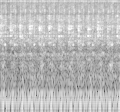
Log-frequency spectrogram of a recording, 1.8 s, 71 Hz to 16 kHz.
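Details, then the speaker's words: Misfire on one cylinder: idle stumbles with a recurring dropped pulse, "missing like a big dog" even after swapping in a known-good coil pack (one pack fires two plugs); bad spark plug with 10,000 miles suspected, all four plugs to be replaced. "but it's still missing like a big dog the spark plug bad but I'm going to replace all four"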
